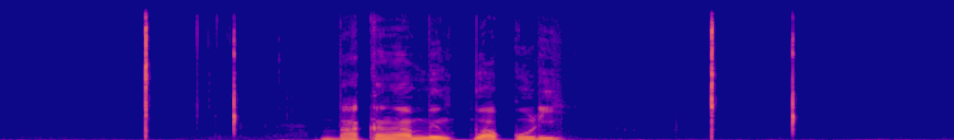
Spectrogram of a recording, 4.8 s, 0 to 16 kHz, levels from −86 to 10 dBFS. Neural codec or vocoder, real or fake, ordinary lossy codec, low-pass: none; real; none; 14.4 kHz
